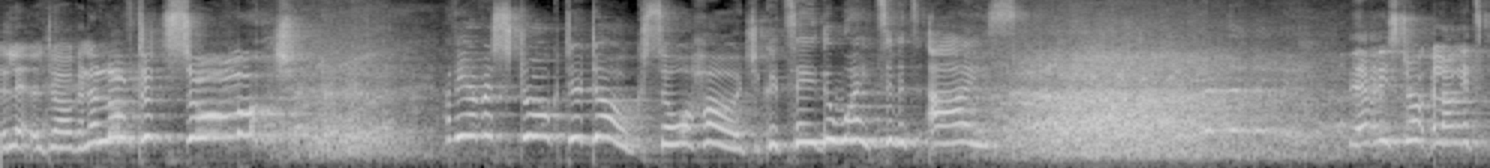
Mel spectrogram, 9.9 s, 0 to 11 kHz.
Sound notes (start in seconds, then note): 6.6 audience laughing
